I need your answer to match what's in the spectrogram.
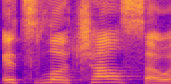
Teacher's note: It's Italian, so the CE is a ch sound.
